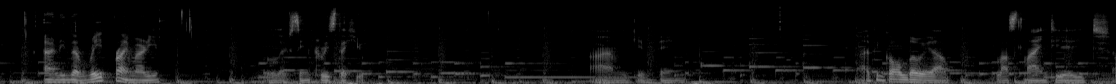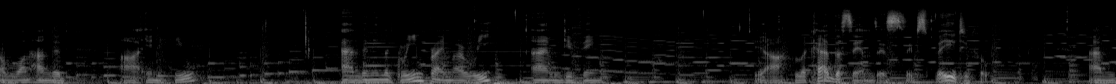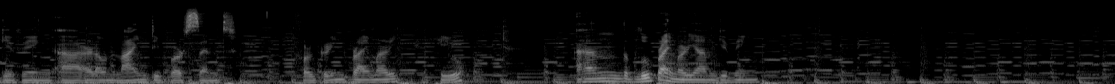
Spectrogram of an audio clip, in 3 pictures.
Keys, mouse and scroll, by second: 7.6 Up, 7.8 Up, 8.0 Up, 9.0 Down, 21.7 Down, 22.3 Up, 22.9 Up.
